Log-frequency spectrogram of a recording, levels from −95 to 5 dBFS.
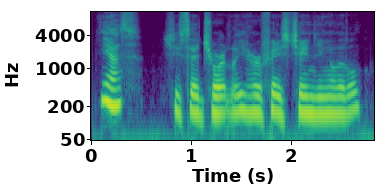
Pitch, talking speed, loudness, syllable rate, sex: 165 Hz, 190 wpm, -16 LUFS, 4.8 syllables/s, male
